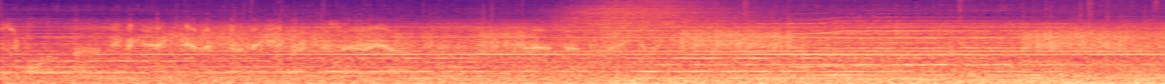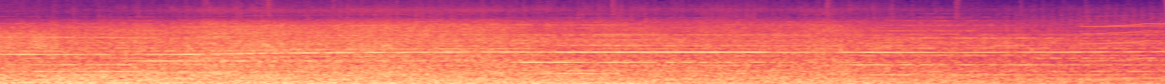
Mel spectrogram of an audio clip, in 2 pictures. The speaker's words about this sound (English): Initiating the launch protocol. Right, let's get this thing in the air.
